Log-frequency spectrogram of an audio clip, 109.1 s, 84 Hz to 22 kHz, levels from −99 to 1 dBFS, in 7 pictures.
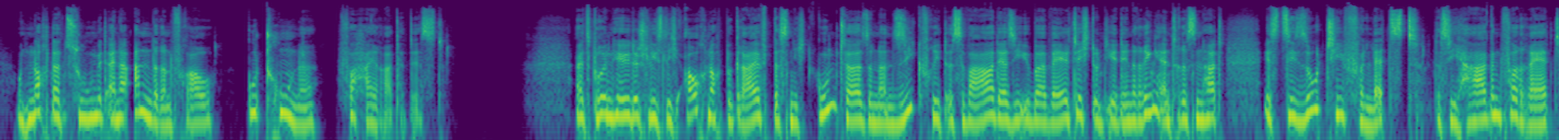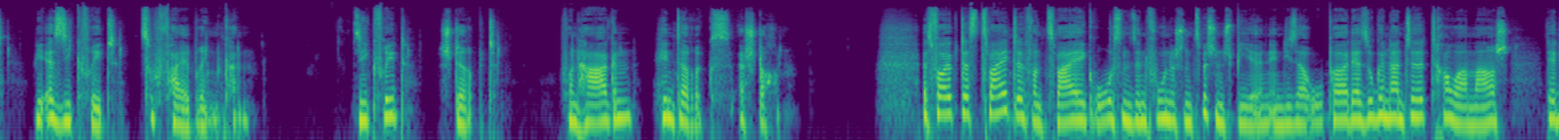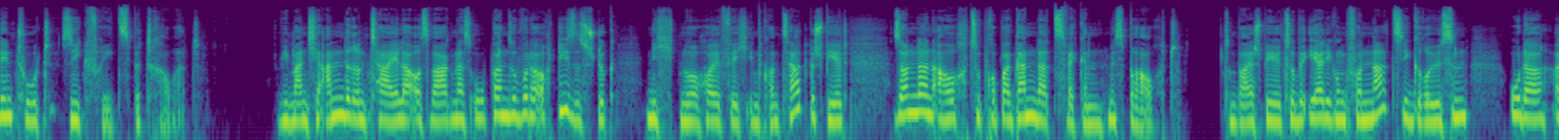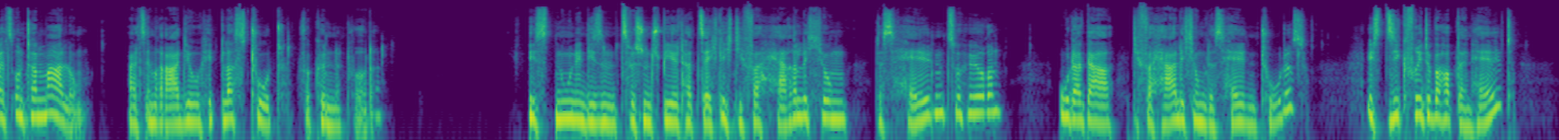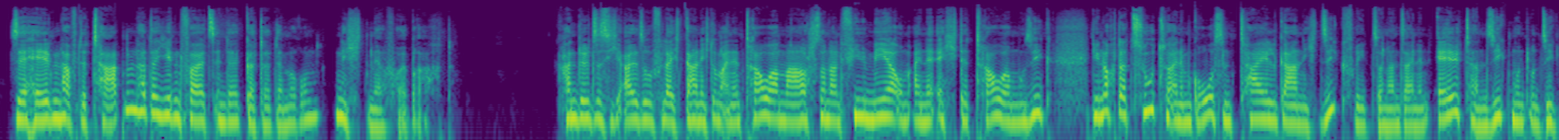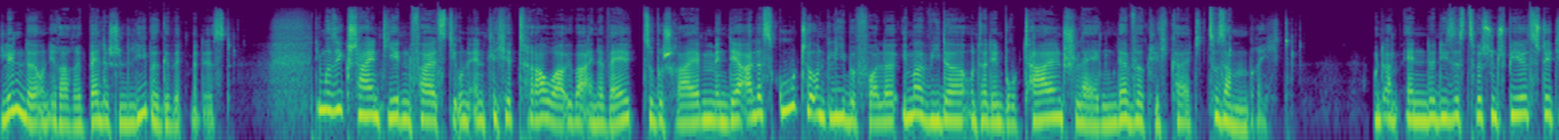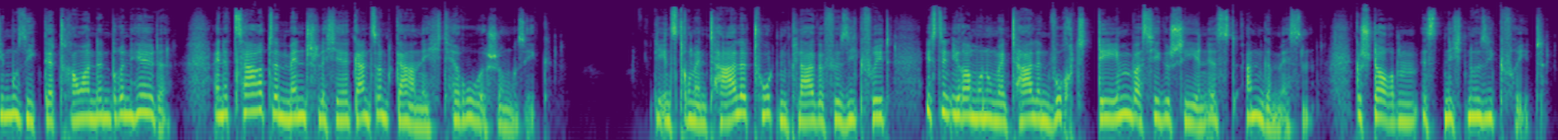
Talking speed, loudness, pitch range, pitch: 140 wpm, -19 LUFS, 180-215 Hz, 190 Hz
